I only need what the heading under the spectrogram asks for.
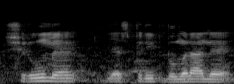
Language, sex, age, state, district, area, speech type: Urdu, male, 30-45, Uttar Pradesh, Gautam Buddha Nagar, urban, spontaneous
